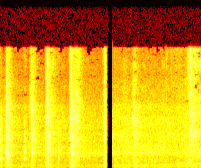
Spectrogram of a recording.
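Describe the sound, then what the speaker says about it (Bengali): A MEMU train on the Naihati–Baharampur line pulling into Badkulla station past a standing goods train, with a loud rolling rumble and rhythmic wheel clacks and a sudden brief dropout midway. "এখন আমাদের ট্রেন ঢুকলো বাদকুল্লা স্টেশন"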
